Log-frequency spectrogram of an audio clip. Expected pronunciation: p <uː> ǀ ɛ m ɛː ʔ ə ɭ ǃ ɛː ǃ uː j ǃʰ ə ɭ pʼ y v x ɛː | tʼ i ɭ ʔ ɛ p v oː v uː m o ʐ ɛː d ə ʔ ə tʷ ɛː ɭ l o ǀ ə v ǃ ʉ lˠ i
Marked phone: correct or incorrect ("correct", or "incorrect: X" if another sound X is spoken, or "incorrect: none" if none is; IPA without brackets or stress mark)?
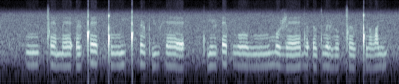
correct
